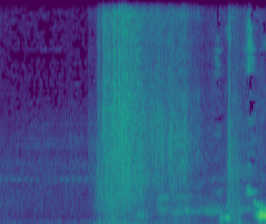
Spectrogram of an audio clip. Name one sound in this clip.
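A sword swings and strikes with a heavy thud.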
